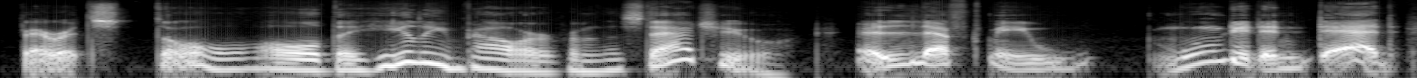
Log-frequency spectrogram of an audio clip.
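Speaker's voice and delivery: high, drawn-out mock lament. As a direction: lament it theatrically, pitched well above normal. Teller hams up co-op grievance.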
